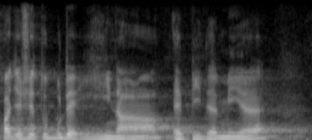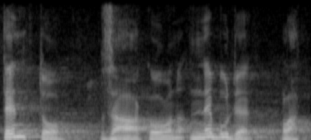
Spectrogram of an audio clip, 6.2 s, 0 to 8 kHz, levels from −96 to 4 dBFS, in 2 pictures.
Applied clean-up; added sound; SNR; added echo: none; none; none; none.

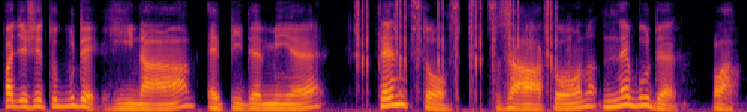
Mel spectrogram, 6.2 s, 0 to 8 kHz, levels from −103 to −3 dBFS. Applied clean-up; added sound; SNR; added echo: neural diffusion model UNIVERSE++.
